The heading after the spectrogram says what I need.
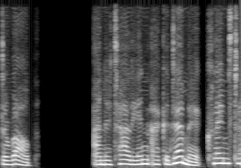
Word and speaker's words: الربع: expression of a quarter, lrb pronounced arub.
